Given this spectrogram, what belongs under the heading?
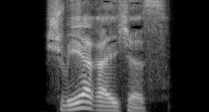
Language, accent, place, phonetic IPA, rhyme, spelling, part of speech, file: German, Germany, Berlin, [ˈʃveːɐ̯ˌʁaɪ̯çəs], -eːɐ̯ʁaɪ̯çəs, schwerreiches, adjective, De-schwerreiches.ogg
- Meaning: strong/mixed nominative/accusative neuter singular of schwerreich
